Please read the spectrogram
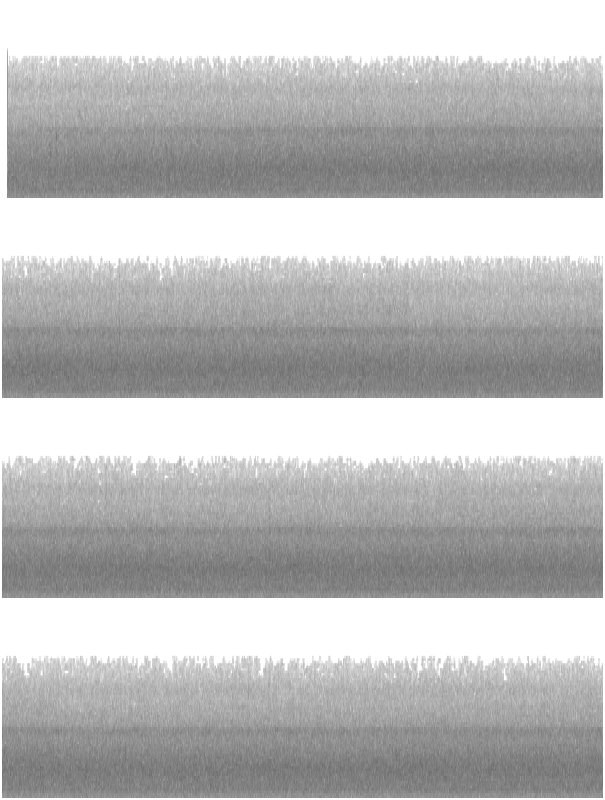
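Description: Waterfall pouring onto boulders into a pool: a steady, unbroken rush of water.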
